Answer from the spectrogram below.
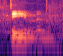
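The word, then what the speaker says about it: dæmon: beginning of the book diana is pronounced demon yeah but I choose Damon I just think it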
